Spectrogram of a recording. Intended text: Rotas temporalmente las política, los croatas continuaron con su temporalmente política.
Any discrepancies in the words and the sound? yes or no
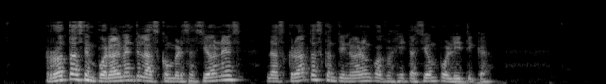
yes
